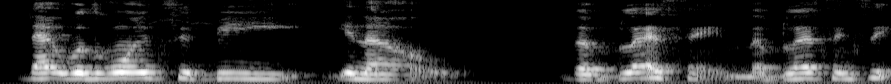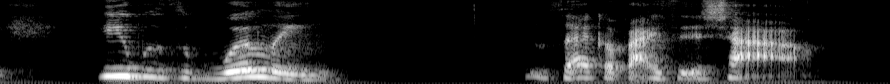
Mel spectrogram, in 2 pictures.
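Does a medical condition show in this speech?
Yes: cerebral palsy, spastic.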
